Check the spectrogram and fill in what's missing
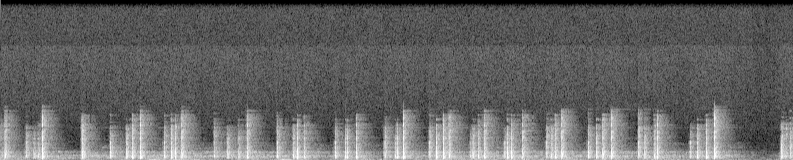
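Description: Long nails tap the cardboard cover of a medium spiral notebook, solid paper, held upright near the mic. A quiet, quick series of crisp, dry taps comes in small clusters, each click short with a mid-pitched papery knock and almost no ring.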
